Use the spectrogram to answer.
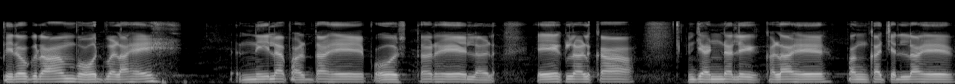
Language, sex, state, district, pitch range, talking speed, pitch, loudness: Hindi, male, Uttar Pradesh, Jyotiba Phule Nagar, 115-125 Hz, 120 wpm, 120 Hz, -22 LUFS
